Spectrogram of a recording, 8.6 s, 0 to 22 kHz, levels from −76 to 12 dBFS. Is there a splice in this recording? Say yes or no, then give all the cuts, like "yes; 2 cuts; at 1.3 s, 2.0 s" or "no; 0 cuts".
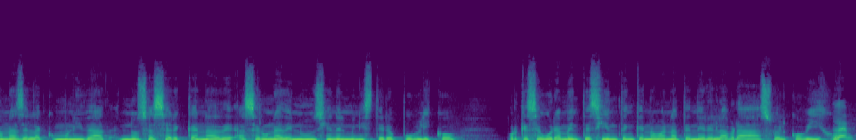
no; 0 cuts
